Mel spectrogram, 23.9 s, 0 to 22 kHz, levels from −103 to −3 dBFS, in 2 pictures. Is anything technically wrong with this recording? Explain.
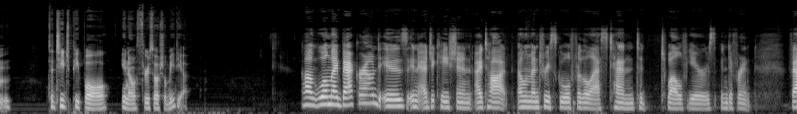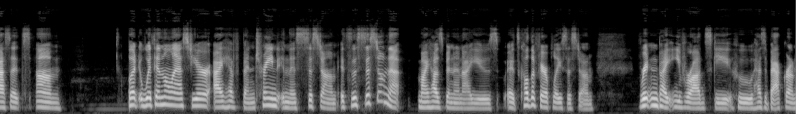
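No, nothing technically wrong stood out on listening to this speech recording.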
